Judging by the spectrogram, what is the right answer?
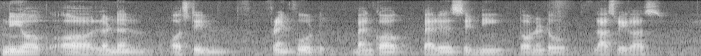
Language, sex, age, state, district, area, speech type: Sindhi, male, 30-45, Maharashtra, Thane, urban, spontaneous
